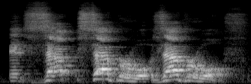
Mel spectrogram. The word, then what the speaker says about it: Zapperwolf: Shane said, it's Zapper Wolf, like Bug Zapper.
